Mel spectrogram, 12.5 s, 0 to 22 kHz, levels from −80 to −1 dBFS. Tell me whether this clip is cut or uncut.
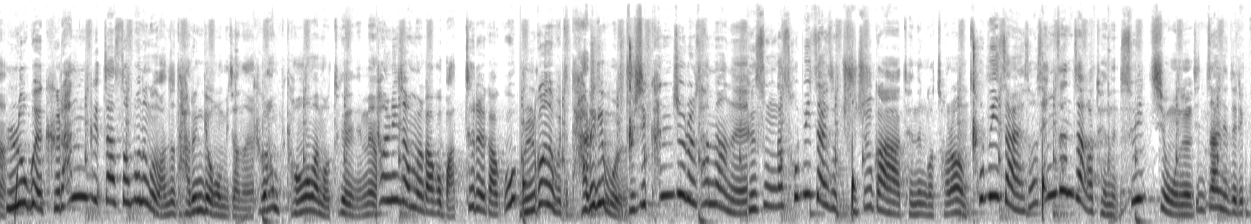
cut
